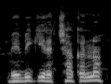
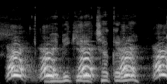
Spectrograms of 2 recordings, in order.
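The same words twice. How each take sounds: First: Said in the usual way. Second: baby की रक्षा करना higher, louder and slow, baby stressed; emphatic order. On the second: Acted. Mother orders the dog to guard the baby, baby की रक्षा करना stressed high and slow. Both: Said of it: "तुम यहीं पर रुकना".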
